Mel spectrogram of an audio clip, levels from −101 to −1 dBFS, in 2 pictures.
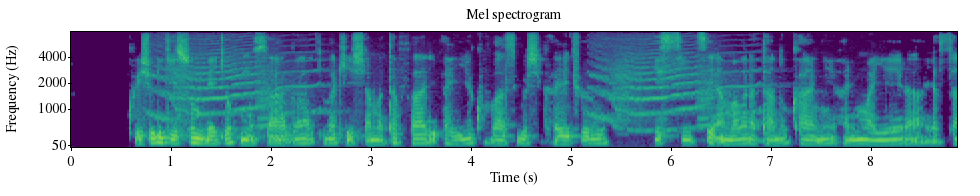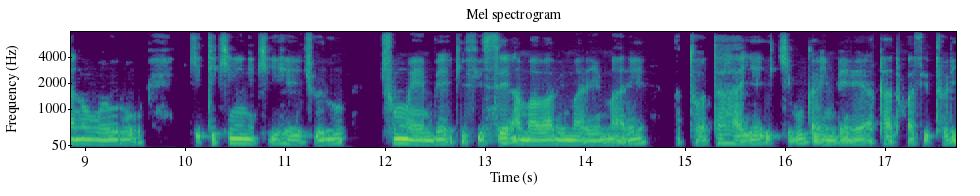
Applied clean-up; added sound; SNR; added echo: none; Squeak; 12 dB; none.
